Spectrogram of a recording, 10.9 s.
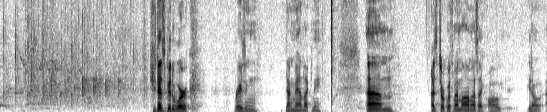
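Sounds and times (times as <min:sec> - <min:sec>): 
audience applause: 0:00.0 - 0:03.4
speech: 0:03.0 - 0:04.0, 0:04.7 - 0:06.5, 0:07.3 - 0:08.0, 0:08.6 - 0:10.9.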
